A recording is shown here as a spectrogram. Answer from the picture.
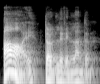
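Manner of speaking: heavy stress on "I", the rest falling away. Shown as a demonstration. Teacher showing how stress changes meaning, "I" stressed. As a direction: punch "I", then drop the rest. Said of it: "where you put the stress changes the meaning".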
